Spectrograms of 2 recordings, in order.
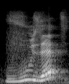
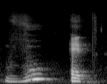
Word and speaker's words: vous êtes: Regarde, vous êtes ici là. Hay que hacer como una Z. No se dice vous êtes.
